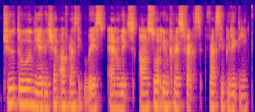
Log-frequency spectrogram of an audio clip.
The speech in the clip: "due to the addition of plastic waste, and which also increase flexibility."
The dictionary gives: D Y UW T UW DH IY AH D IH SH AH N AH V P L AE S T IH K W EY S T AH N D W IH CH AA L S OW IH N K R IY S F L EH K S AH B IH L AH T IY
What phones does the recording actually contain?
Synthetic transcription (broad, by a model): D Y UW T UW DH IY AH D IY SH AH N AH F P L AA S T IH K W EY S T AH N W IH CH AA L S OW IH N K R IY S F L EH K S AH B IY L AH T IY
